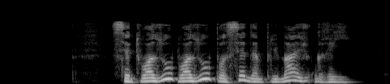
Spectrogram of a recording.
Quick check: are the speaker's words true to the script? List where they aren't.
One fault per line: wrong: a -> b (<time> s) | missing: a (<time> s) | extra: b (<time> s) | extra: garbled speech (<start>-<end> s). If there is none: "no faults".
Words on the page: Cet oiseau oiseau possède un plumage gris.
no faults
